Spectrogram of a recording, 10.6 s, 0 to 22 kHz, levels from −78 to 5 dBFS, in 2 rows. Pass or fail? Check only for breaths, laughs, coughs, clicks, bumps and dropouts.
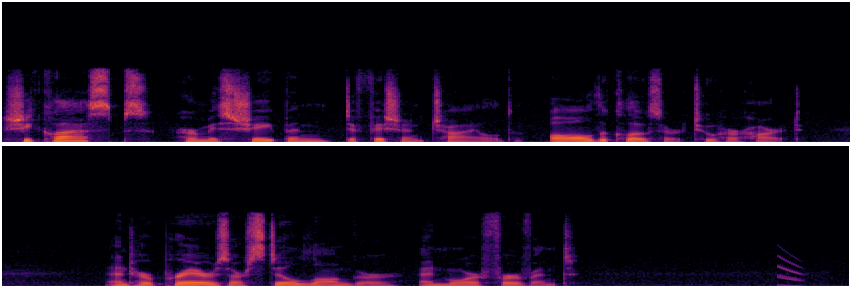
fail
